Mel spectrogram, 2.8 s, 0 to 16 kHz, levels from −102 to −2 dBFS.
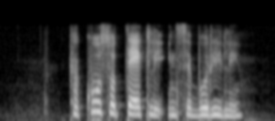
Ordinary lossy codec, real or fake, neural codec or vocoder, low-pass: none; real; none; 7.2 kHz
